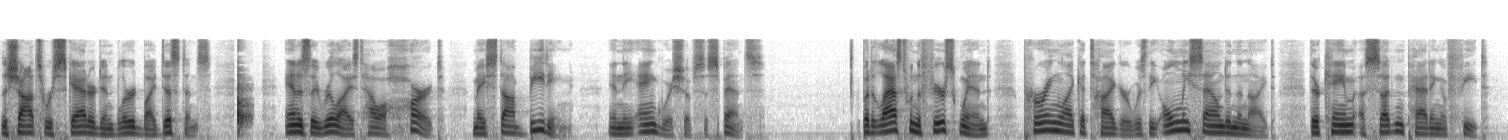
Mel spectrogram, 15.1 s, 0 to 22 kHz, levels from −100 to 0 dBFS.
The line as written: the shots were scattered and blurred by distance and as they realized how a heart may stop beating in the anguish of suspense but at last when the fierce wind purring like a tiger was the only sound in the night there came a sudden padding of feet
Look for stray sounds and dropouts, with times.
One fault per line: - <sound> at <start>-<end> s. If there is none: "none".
- tap at 2.4-2.6 s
